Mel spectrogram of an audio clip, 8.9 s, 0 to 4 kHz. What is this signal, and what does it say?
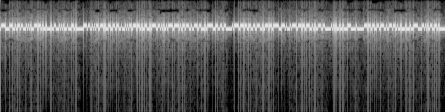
RTTY, about 45.45 baud. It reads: ONLY 267 SHIPS WERE ACTIVE IN THE NAVY. IN 1948
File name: fsk170 / usnavy5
